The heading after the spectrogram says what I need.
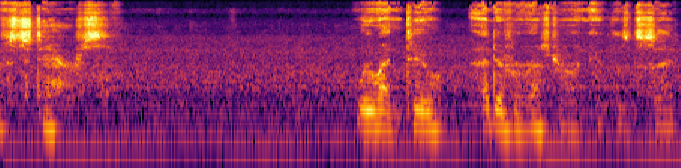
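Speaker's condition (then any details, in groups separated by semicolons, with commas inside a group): Cerebral palsy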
